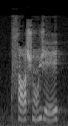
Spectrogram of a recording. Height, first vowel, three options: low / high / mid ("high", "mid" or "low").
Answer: low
